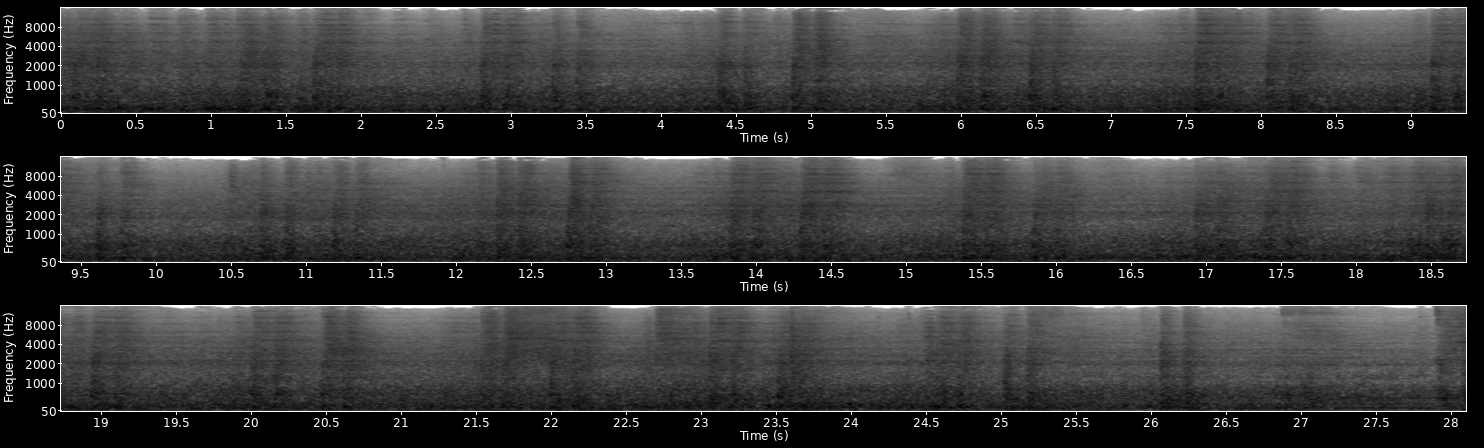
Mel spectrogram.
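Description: Container freight train wagons passing close at speed, their wheels clacking over the rail joints again and again over a steady rumble. The noise falls away near the end as the last wagon passes.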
